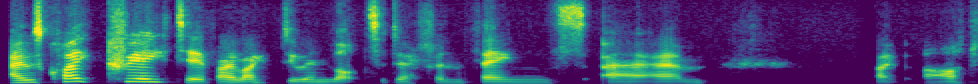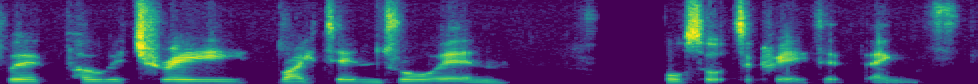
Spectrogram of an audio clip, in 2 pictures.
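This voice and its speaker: Woman in her 30s chatting to school kids about her life, lowish voice, lots of ums, dry close sound. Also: takes it slowly, creaky, no echo, rough recording. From Wales. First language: Welsh. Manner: chatty, simple explanations with frequent ums. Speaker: engineer giving a talk. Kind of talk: friendly presentation to schoolchildren.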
